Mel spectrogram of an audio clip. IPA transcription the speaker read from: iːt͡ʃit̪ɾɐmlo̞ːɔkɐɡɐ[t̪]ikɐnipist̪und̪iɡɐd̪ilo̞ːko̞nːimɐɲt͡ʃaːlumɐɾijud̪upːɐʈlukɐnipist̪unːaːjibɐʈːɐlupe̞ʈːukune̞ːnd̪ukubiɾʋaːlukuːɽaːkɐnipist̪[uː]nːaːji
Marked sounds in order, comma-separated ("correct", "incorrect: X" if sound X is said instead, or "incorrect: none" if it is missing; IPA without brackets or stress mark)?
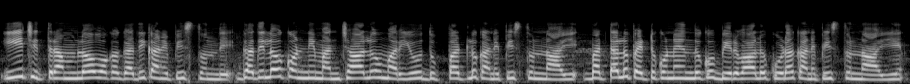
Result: incorrect: d̪, incorrect: u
